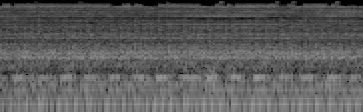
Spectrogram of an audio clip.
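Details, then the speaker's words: Petrol engine idling after fuel pump priming, with an uneven, stumbling pulse from a persistent misfire at idle; knocking also noted, possibly lifter-related. "That thing's still misfiring. For sure."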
